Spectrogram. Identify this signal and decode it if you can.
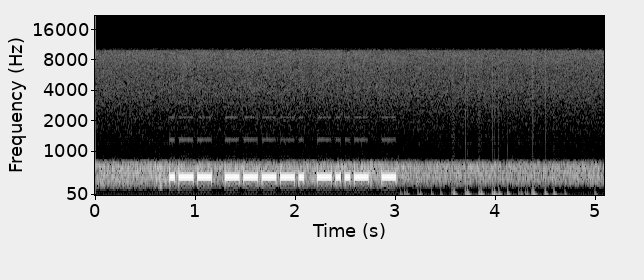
Morse code, heard as a keyed tone, about 25 wpm, 430 Hz. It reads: W9XT
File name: contests / naqp-cw-k5tr-op-k5pi- -2200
